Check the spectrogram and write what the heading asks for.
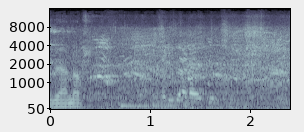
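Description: A man speaking briefly at the start, then a short phrase from another voice and faint, distant voices of people and children.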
